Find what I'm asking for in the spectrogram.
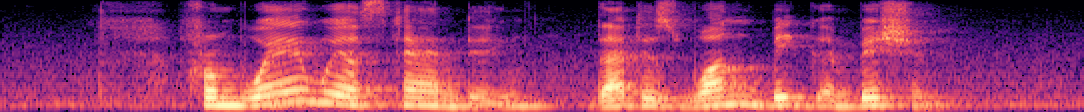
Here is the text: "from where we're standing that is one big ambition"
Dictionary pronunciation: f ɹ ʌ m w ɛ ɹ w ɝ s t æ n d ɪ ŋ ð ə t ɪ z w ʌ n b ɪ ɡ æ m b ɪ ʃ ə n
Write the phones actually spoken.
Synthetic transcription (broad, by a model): f ɹ ʌ m w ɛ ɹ w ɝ s t æ n d ɪ ŋ ð ə t ɪ z w ʌ n b ɪ ɡ æ m b ɪ ʃ ə n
